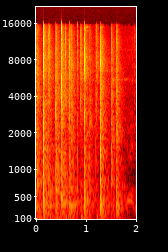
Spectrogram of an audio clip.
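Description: Desk thumping: many hands pounding on wooden parliamentary desks in an irregular patter of knocks, a show of approval for the speaker's point, dying away near the end.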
